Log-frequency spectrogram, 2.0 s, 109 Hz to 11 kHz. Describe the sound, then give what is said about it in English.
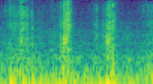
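An audience turns Bible pages to 1 Corinthians chapter 11 on a Tuesday night: pages rustle and flip with a soft continuous papery crackle and two brighter swishes a little apart, over a low steady hum. No one speaks. “Oh, it's good to hear the pages turning on a Tuesday night.”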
